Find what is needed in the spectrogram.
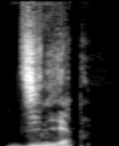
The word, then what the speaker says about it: Dniepr: Après ça, ils découvrent le fleuve je vais le prononcer comme il faut, le Dniepr.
